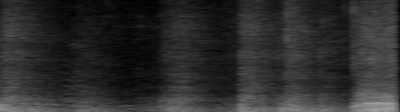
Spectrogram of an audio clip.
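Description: A wrestler slamming onto the ring canvas from a shoulder tackle: a few softer knocks, then a heavy thud near the end.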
